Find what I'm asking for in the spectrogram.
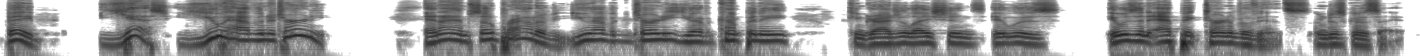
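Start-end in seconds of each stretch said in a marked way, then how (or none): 0.0-7.4 mock pride. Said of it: "And I'm like".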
